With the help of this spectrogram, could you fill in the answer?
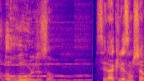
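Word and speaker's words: Rouxls: merci bon appétit messieurs rooks attention prononce rules c'est là que les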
